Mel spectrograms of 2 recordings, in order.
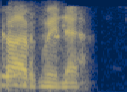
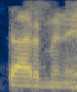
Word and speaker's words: Carmine: Italian way both is Carmine. – Carmine, okay. – Carmine, yeah, I'm Italian.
